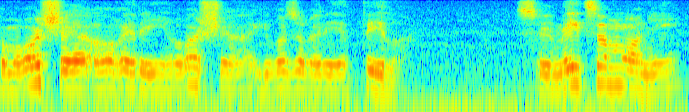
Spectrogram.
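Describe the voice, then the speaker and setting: At a fairly slow pace, a woman speaks with medium pitch and fairly even intonation, her voice carrying audible room echo. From Poland. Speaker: grandmother telling family history. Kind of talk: family oral history interview. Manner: halting.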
